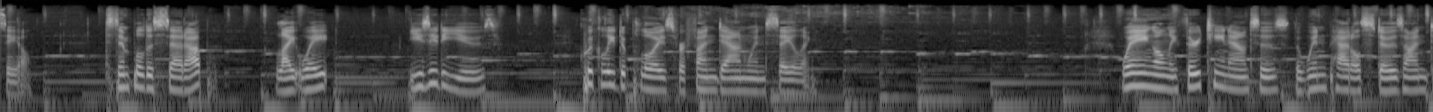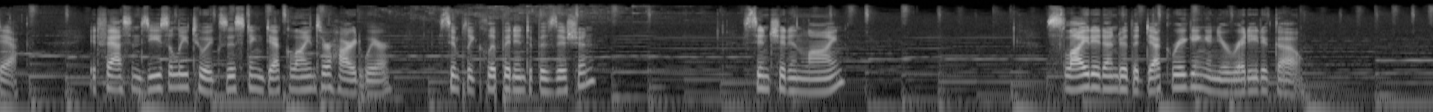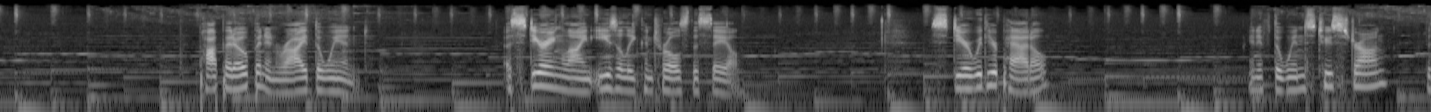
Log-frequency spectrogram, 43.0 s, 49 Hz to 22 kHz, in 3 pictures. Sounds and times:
Speech: 0:00.0 - 0:00.3, 0:01.1 - 0:02.1, 0:02.8 - 0:03.3, 0:04.1 - 0:05.0, 0:05.8 - 0:08.2, 0:11.2 - 0:14.6, 0:15.2 - 0:18.2, 0:18.8 - 0:20.3, 0:21.8 - 0:22.8, 0:24.8 - 0:27.4, 0:30.7 - 0:32.3, 0:33.7 - 0:36.1, 0:38.0 - 0:39.2, 0:41.2 - 0:42.9
Music: 0:00.0 - 0:42.9.

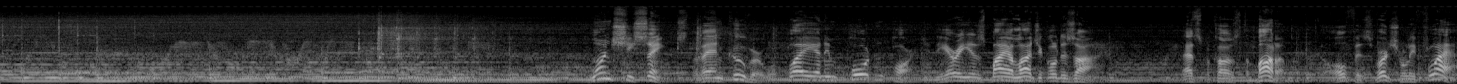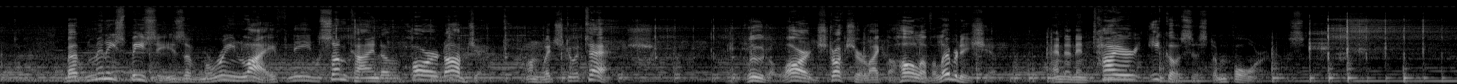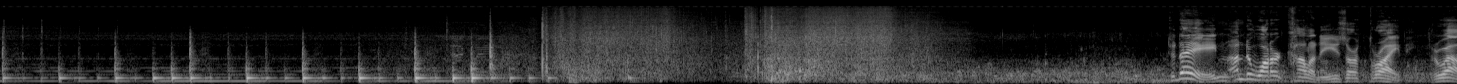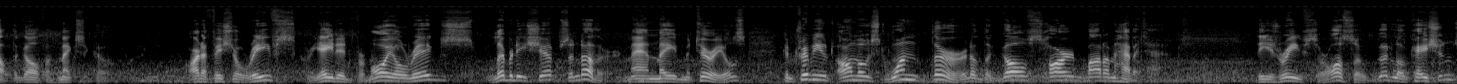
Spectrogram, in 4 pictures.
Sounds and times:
Music: 0:00.0 - 0:35.7, 0:39.4 - 0:58.2
Outside, rural or natural: 0:00.0 - 0:58.2
Speech: 0:05.9 - 0:11.0, 0:11.8 - 0:14.6, 0:15.2 - 0:21.1, 0:22.0 - 0:24.5, 0:25.1 - 0:27.7, 0:40.8 - 0:44.8, 0:45.6 - 0:55.6, 0:56.3 - 0:58.2.

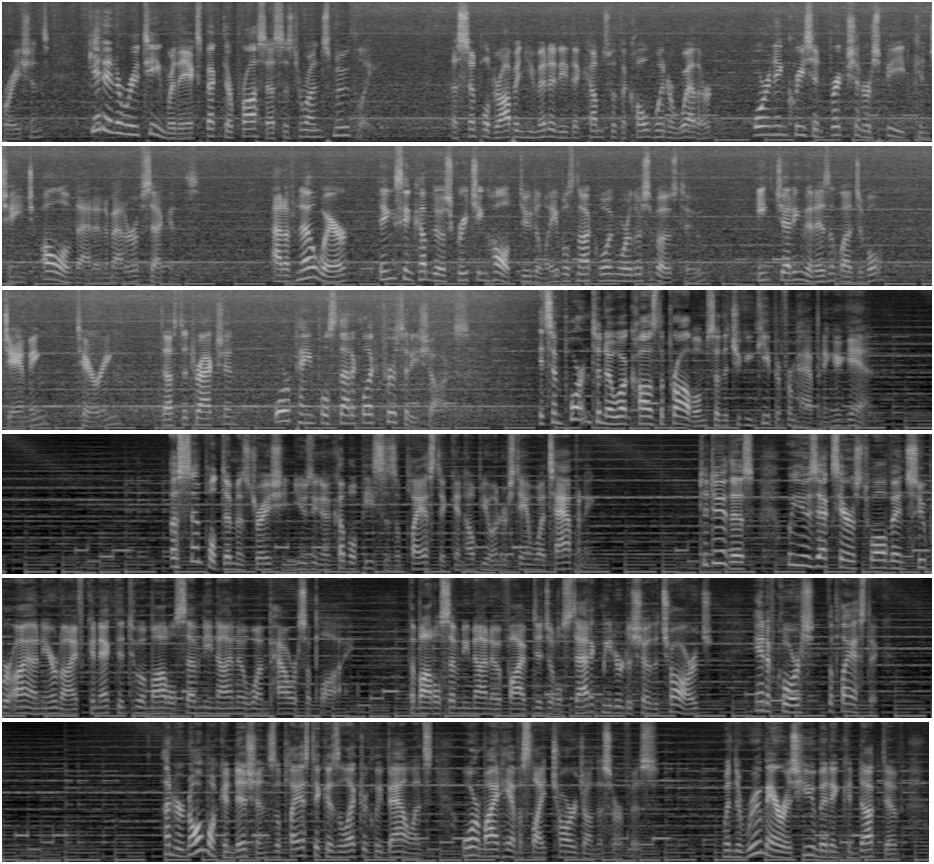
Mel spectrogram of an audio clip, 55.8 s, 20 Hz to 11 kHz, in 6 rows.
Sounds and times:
Speech: 0:00.0 - 0:03.8, 0:04.5 - 0:11.3, 0:12.0 - 0:23.3, 0:24.0 - 0:27.4, 0:29.6 - 0:33.8, 0:34.9 - 0:40.7, 0:41.3 - 0:46.0, 0:48.1 - 0:53.1, 0:53.7 - 0:55.6
Music: 0:00.0 - 0:55.7.

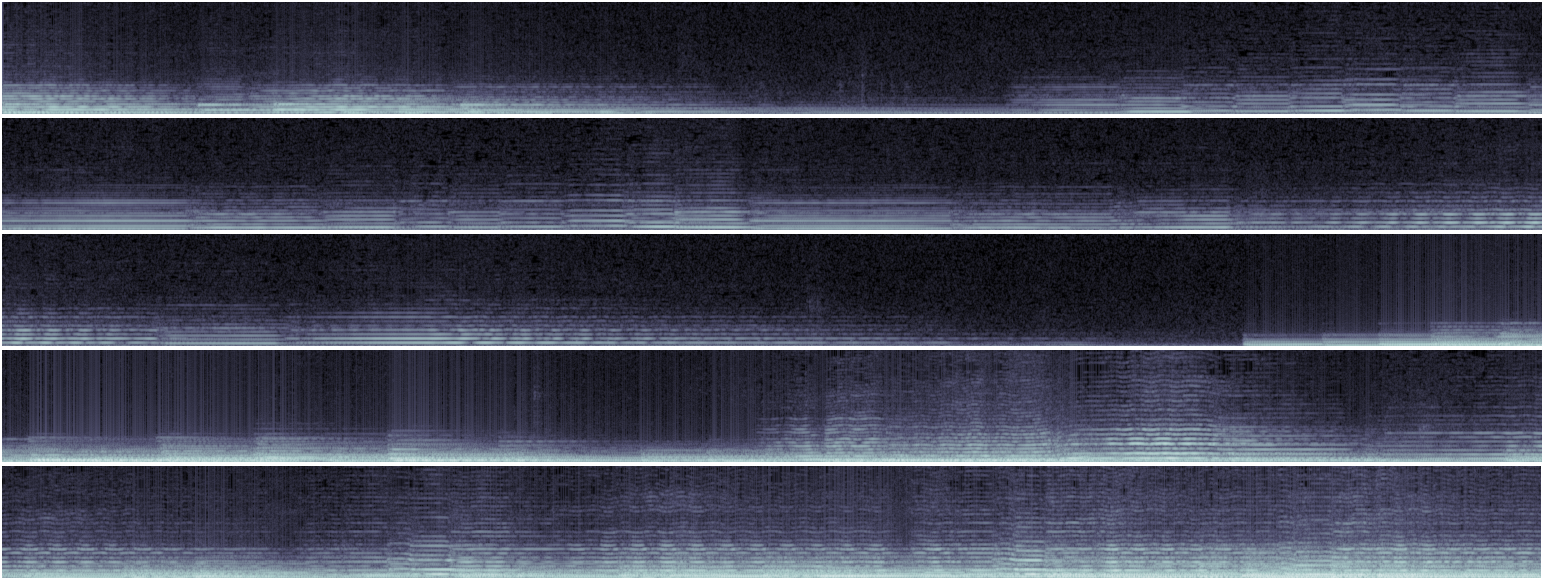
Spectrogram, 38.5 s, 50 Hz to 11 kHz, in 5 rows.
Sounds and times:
Cello: 0:00.0 - 0:38.4.

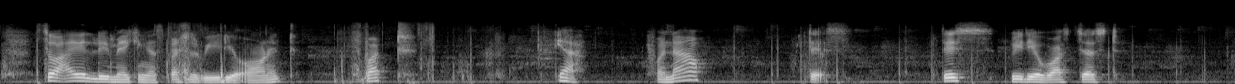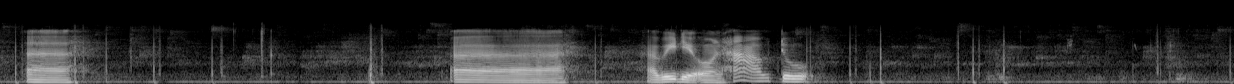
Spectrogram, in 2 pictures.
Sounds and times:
Speech: 0:00.4 - 0:03.0, 0:03.6 - 0:04.2, 0:05.5 - 0:05.9, 0:06.5 - 0:07.1, 0:08.0 - 0:08.5, 0:09.4 - 0:11.2, 0:12.6 - 0:13.2, 0:16.9 - 0:18.1, 0:18.8 - 0:20.6.

